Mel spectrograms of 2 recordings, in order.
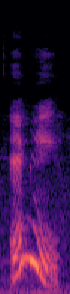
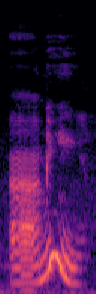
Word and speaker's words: ami: The word is ami, Mom says. You say it like this, ami.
